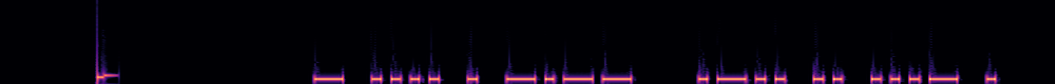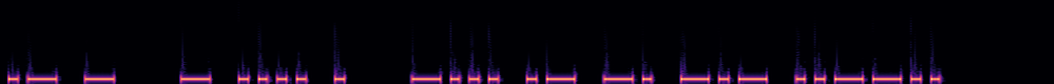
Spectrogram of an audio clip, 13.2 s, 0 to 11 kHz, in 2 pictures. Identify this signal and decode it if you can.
Morse code, heard as a keyed tone, about 20 wpm, 700 Hz. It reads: THEY LIVE AT THE BANK?
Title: Sentences from Top 1000 Words - Review Part 6 - 20wpm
